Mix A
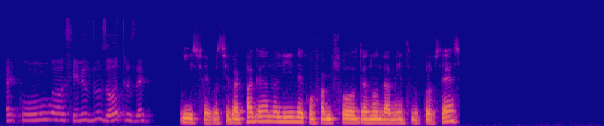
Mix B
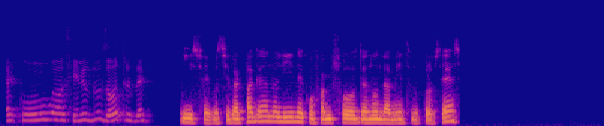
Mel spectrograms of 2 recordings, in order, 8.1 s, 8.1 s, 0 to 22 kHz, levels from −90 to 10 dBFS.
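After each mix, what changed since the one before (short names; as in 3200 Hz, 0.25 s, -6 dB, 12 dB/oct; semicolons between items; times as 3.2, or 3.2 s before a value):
second voice: add high shelf 4300 Hz +7 dB; master: add air absorption 140 m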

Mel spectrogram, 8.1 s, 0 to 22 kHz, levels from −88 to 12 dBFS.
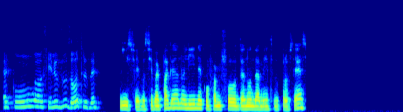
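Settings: second voice: add graphic EQ 125/250/500/1000/2000/4000/8000 Hz -6/-6/-4/-4/+6/-9/+9 dB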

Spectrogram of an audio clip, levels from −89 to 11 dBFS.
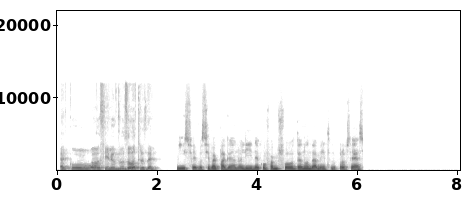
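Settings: first voice +6.5 dB; master: remove air absorption 140 m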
